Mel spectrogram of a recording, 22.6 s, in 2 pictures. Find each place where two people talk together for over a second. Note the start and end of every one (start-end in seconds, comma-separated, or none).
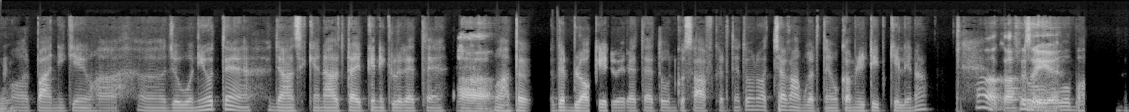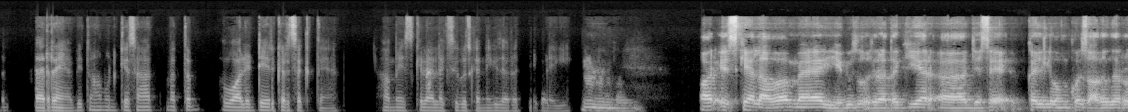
none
